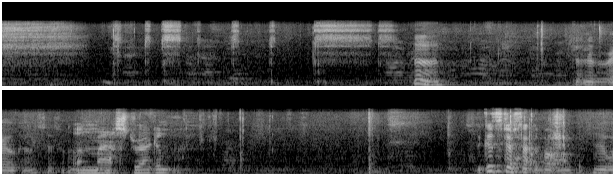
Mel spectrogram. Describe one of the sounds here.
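Playing cards flick and slide against each other.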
